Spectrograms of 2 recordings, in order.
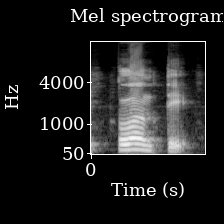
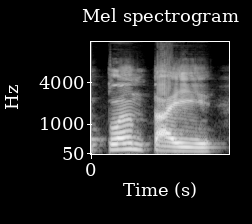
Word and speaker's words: Plantae: Só voltando aqui rapidinho, vocês devem ter reparado lá que eu não estou falando Plantae, eu não estou falando Felidae, porque a pronúncia, né, a gente não vai falar esse Azinho, né, que nem o Aedes aegypti, né, a Aedes aegypti.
